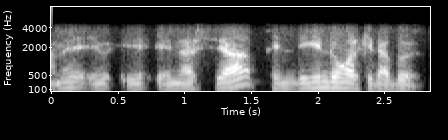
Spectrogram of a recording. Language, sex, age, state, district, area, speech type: Bodo, other, 60+, Assam, Chirang, rural, conversation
